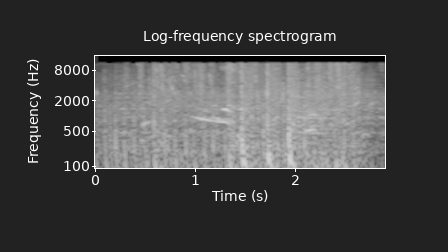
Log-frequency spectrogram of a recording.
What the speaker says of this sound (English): They have basically three machine gun nests,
